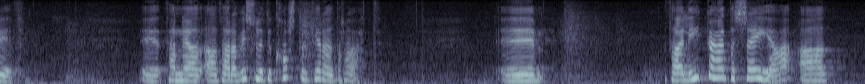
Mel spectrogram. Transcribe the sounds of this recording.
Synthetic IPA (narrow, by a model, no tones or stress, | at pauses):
ɪð | θanːɪɣaðaðθaɾavɪsʏlɪːt̪ɪkʰɔst̪ɾacɛːɾaθɛt̪ːaɾa̰ht̪ | θaðɛɾliːkaθɛht̪ːaðseːjaað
